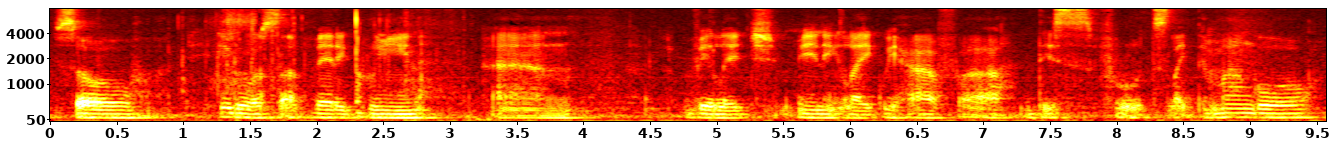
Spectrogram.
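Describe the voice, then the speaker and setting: A man from Somalia, answering interview questions haltingly and searching for words. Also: on the low side, little pitch movement, creaky, noisy background. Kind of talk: oral history interview.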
